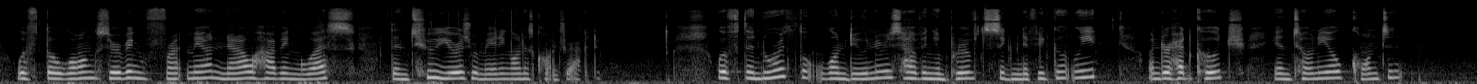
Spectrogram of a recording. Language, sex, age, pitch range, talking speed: English, female, 20-39, 245-290 Hz, 105 wpm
